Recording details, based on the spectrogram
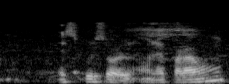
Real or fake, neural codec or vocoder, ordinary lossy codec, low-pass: real; none; AAC, 48 kbps; 7.2 kHz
